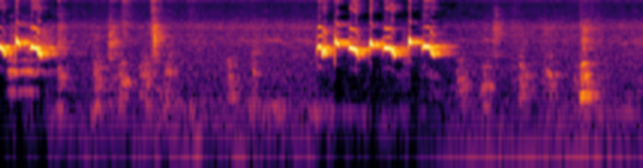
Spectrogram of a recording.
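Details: A young sooty-headed bulbul learning to sing gives a short run of bright, slurred whistled notes midway, with scattered softer chirps and low clucking sounds around it.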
